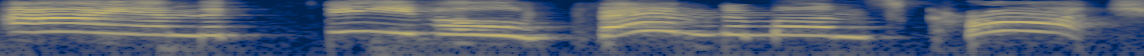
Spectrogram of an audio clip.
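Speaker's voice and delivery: very high, slow, squeaky creature voice. Describing a crotch vampire showing up in a show, in a really high-pitched voice. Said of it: "has a really high pitched voice".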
